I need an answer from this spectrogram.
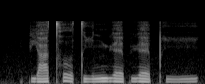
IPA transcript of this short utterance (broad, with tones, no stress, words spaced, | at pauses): pjä˧˥t̪ʰɤ˥˩ t̪i˧˥nmɥɛ˥˧pɥɛ˥˩ pʰi˧˥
